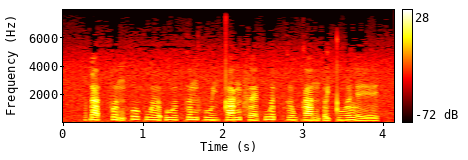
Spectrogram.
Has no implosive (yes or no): no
